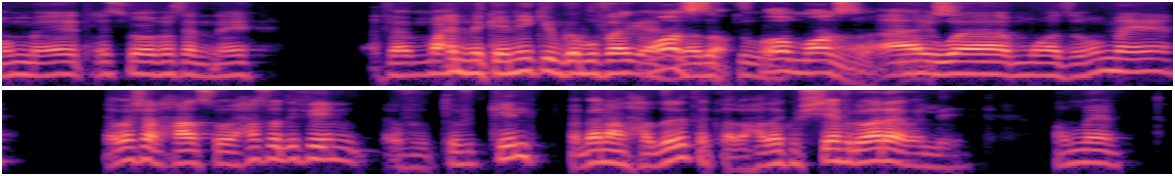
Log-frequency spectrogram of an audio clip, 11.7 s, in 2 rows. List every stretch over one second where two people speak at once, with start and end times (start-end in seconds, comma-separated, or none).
3.2-4.8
